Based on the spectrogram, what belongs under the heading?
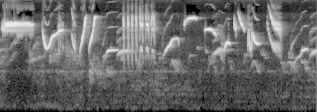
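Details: Black-throated canary rolling song for training contest birds: a long steady whistle, then swooping slurs, a buzzy stuttered burst and varied rapid chirps.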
